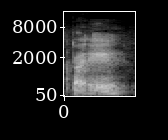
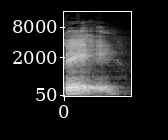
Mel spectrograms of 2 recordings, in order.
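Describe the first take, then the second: First: It is said as two vowels, ba-e. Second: It is said as one syllable, bay. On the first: This is how the local people say it. "which the natives pronounce as Bae" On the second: This is how the name is said today. "Now pronounced Bay with a Y"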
